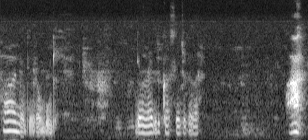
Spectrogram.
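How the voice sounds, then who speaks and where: A male gaming host with a Brazilian Portuguese accent, excitable and swearing as he comments on his gameplay. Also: high-pitched, creaky, lo-fi sound, background noise. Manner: excitable, swearing, quick to frustration.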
